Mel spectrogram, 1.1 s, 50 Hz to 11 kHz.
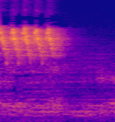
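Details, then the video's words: A captive male Lined seedeater, in weak song after about 15 days of molt, gives a quick run of four bright, high chirps in about half a second on 18 December 2022, then falls quiet over faint hum. "canto desse bigodinho"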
